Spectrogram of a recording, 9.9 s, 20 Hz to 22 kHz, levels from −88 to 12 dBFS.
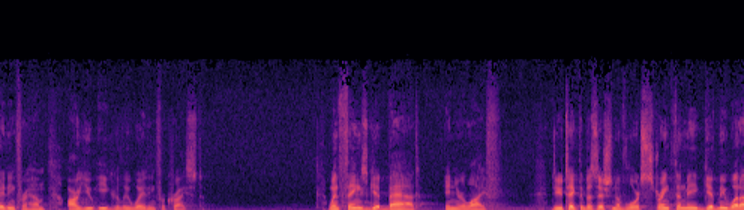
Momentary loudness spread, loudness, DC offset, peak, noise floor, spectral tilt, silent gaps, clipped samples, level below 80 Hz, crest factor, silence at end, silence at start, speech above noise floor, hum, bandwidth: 12 LU; -21 LUFS; under 0.1%; -2 dBFS; -55 dBFS; -6 dB/octave; none; under 0.1%; -50 dBFS; 20 dB; 0 s; 0 s; 35 dB; none; 15 kHz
